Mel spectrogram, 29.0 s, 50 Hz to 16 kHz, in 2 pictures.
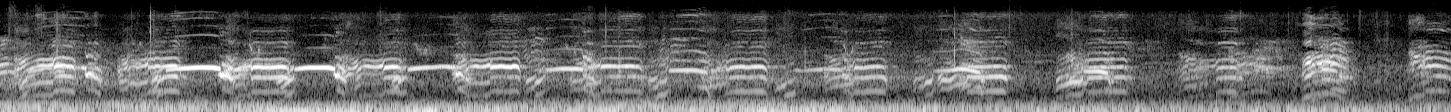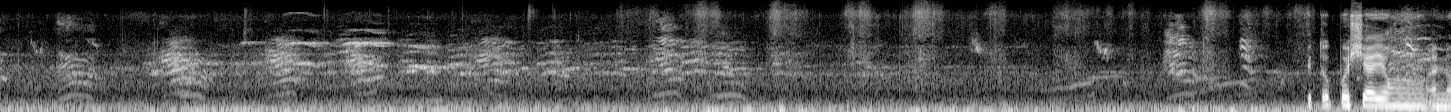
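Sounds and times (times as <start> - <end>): gulls calling: 0.0 - 29.0.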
